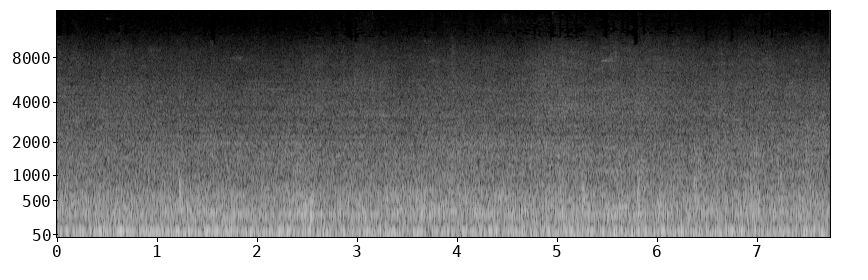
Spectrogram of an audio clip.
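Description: A train passing close by: a steady rumble of steel wheels on the rails.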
